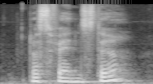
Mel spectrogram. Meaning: 1. window 2. time frame
- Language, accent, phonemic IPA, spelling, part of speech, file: German, Austria, /ˈfɛnstɐ/, Fenster, noun, De-at-Fenster.ogg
